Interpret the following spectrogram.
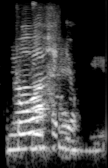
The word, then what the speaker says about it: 좋아해요: Apalagi yang dia tidak dibaca adalah contoh seperti ini. 좋아해요. Choaheyo. Hanya benar-benar tidak dibaca. Choaheyo. Hanya sangat tipis seolah-olah tidak ada.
